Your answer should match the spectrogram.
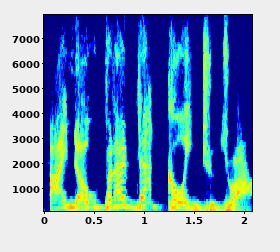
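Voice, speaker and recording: A man's voice: extremely high pitch, very animated, normal speed, bright, forceful tone, husky, dry recording, exaggerated voice. A man playing a defiant schoolmaster who argues insistently for reason in an amateur radio play. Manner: impassioned, insistent. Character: defiant, reasoning schoolmaster pleading against village tradition.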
